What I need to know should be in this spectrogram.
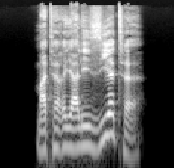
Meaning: inflection of materialisieren: 1. first/third-person singular preterite 2. first/third-person singular subjunctive II
- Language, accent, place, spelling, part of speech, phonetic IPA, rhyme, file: German, Germany, Berlin, materialisierte, adjective / verb, [ˌmatəʁialiˈziːɐ̯tə], -iːɐ̯tə, De-materialisierte.ogg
